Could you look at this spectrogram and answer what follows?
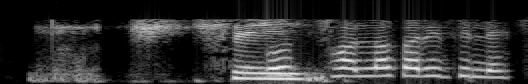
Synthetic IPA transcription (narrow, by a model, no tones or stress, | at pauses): seopʰɔlːɔkəɾid̪ʱile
